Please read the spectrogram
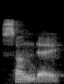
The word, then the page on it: sunday: English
